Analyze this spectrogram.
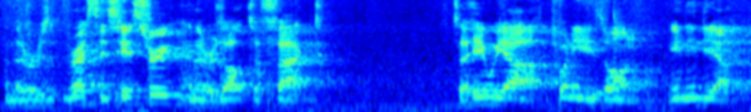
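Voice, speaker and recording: An Australian accent with fairly even intonation, plus audible room echo and light background noise. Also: man, fairly quick pace. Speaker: construction project manager presenter; presenter. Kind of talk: business presentation. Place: classroom. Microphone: camera far.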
